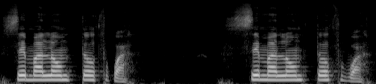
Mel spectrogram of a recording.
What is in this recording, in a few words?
"sem vlomh torwv", Muscogee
